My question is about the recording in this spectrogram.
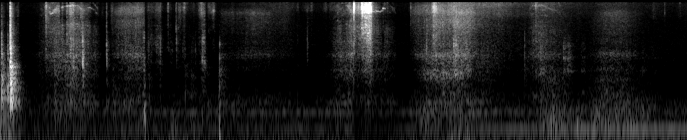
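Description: Small medical supplies being handled: a click at the start, light rustling and clicks, and a short, sharp tearing sound about three and a half seconds in as a foil prep-pad packet is torn open. A steady low hum runs underneath.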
